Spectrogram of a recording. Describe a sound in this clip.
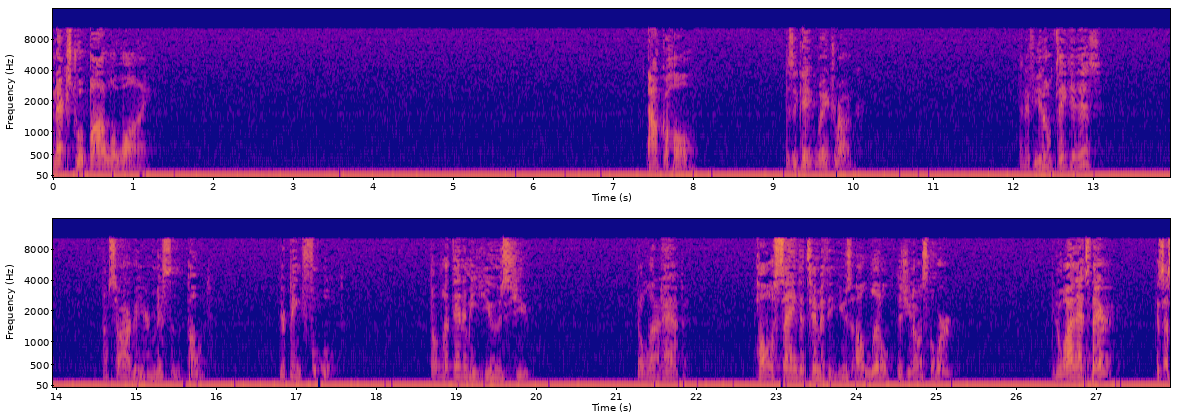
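A middle-aged man speaks through a microphone with animation, in short phrases and long pauses.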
